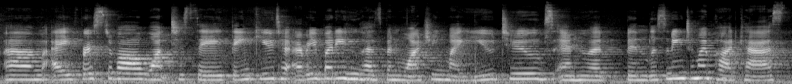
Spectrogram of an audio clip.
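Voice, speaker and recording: A woman hosting an interview podcast, chatting casually with many pauses and restarts. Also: on the high side, a bit bright, echoey room, a little hiss or hum, poor audio. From United States. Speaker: podcast host.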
